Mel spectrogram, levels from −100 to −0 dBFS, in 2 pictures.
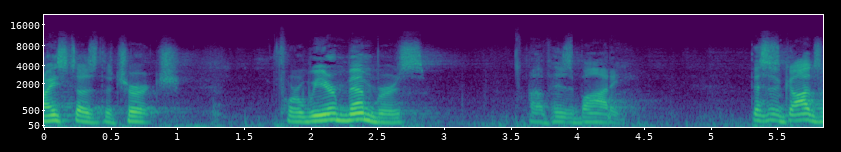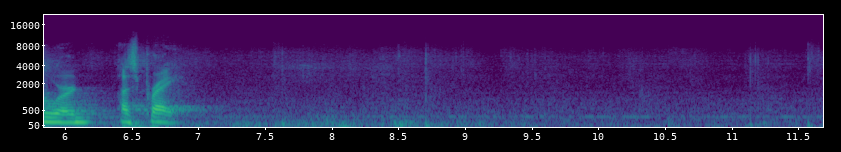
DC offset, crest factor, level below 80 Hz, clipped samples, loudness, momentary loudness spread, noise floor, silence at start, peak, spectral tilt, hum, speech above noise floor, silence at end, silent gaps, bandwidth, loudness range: under 0.1%; 22 dB; -62 dBFS; under 0.1%; -33 LUFS; 17 LU; -69 dBFS; 0 s; -14 dBFS; -5.5 dB/octave; none; 37 dB; 3.55 s; none; 11 kHz; 11 LU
